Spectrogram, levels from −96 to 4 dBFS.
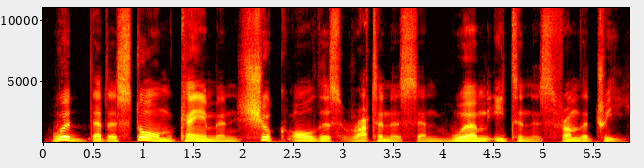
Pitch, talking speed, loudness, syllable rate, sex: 120 Hz, 165 wpm, -20 LUFS, 3.4 syllables/s, male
